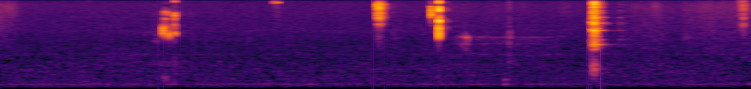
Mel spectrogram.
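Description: A man sips water from a glass.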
